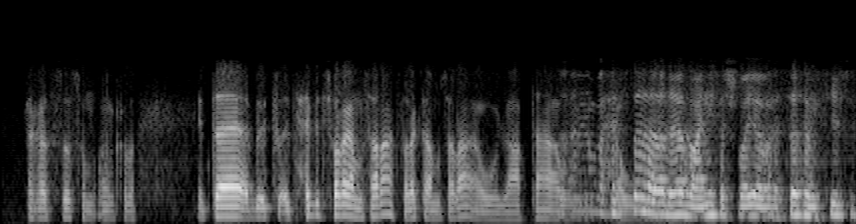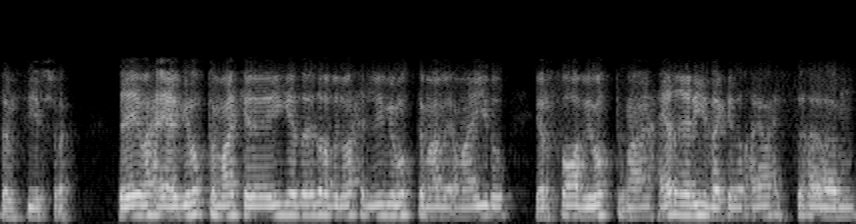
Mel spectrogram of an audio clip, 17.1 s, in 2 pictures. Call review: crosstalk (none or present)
present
